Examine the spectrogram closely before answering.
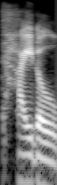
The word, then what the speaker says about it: tidal: Also, and another note for you especially, I noticed that you have a reluctance to pronounce vowels in the long form. For example, you said cyclones and tidal waves, but it's cyclones and tidal waves. Okay. Especially where you see usually a Y used as a vowel, typhoons and cyclones. It's usually a long I sound.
